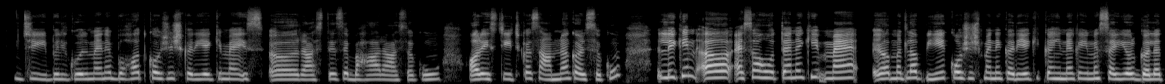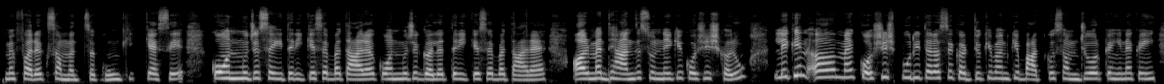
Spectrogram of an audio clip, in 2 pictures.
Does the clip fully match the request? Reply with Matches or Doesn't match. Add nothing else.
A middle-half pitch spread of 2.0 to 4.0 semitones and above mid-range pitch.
Matches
